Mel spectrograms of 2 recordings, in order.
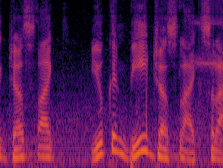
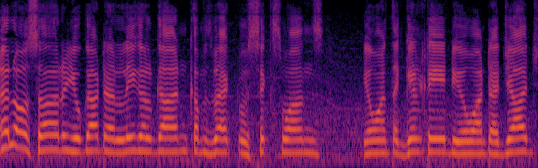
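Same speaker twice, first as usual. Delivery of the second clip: put-on Indian accent, higher pitch; 7 semitones higher than usual. Mocking a robotic cop by imitating Indian tech support: Indian tech support voice. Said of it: "like Indian tech support".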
